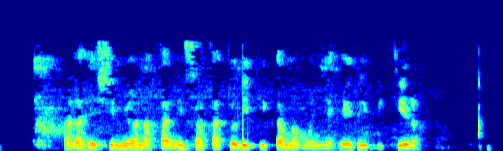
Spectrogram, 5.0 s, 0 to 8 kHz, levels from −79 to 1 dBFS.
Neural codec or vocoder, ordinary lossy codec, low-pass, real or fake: none; MP3, 24 kbps; 7.2 kHz; real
